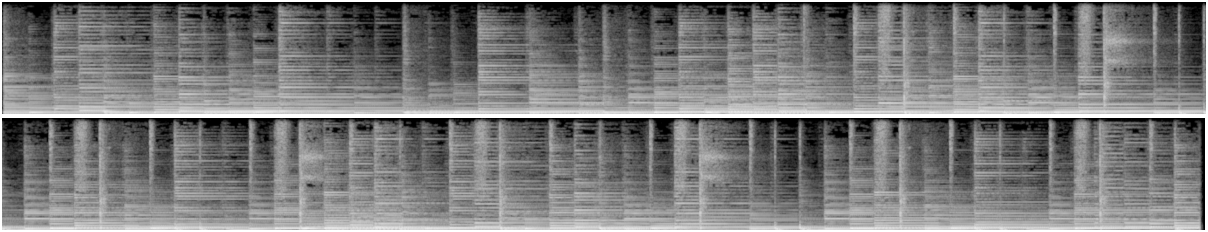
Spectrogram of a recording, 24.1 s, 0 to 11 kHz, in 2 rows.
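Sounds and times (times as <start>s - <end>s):
acoustic guitar ringtone: 0.0s - 24.0s.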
